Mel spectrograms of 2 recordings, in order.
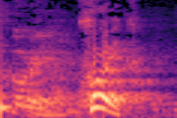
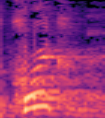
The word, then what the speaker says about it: Keurig: Am I pronouncing that correctly? – Keurig. – The Keurig? – Keurig.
